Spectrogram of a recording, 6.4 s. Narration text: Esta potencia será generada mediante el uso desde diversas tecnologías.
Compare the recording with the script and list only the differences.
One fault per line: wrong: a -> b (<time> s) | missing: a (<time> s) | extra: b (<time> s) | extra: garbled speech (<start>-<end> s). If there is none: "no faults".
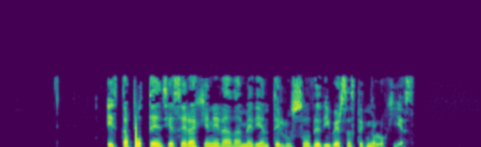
wrong: desde -> de (4.2 s)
